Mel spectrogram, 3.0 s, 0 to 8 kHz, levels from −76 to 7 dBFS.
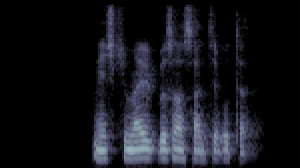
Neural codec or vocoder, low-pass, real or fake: codec, 16 kHz, 0.5 kbps, FunCodec, trained on LibriTTS, 25 frames a second; 7.2 kHz; fake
